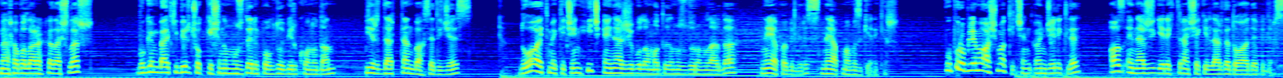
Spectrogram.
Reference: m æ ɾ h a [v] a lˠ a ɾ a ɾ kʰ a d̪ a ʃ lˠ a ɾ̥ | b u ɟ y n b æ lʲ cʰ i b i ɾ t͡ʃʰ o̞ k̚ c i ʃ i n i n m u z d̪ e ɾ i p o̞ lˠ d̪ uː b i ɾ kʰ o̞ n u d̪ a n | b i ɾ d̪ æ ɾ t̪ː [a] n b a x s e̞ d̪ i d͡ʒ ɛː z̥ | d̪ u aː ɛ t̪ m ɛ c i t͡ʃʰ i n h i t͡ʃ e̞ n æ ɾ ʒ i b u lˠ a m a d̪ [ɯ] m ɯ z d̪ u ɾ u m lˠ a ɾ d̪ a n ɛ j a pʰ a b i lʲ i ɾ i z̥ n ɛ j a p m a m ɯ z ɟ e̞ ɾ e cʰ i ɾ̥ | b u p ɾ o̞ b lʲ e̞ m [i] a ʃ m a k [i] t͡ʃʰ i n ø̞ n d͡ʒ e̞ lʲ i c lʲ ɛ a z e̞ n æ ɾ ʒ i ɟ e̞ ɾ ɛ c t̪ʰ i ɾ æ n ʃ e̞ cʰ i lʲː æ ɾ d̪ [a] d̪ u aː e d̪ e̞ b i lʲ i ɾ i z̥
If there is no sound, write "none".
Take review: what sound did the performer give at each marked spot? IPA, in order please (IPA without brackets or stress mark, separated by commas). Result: b, æ, ɯː, i, i, ɛ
